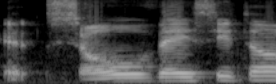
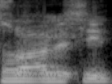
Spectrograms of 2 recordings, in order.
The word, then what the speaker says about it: Suavecito: Like my name is Suavecito, and people see oh, and they're like, "It's Soavecito." Yeah, No, it's Suavecito.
